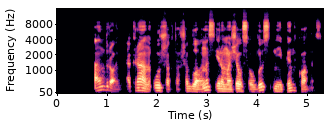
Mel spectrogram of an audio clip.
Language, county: Lithuanian, Telšiai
